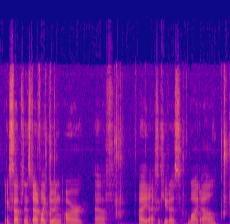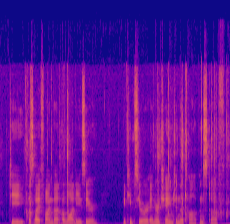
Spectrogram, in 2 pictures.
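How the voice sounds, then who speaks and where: A soft-spoken voice at a moderate pace. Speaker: speedcubing streamer. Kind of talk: casual livestream commentary. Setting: livestream.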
